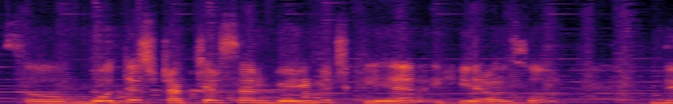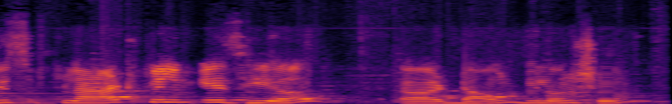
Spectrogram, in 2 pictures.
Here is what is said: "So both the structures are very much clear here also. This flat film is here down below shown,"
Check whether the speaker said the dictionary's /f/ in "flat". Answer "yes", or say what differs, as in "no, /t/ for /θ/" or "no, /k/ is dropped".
yes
